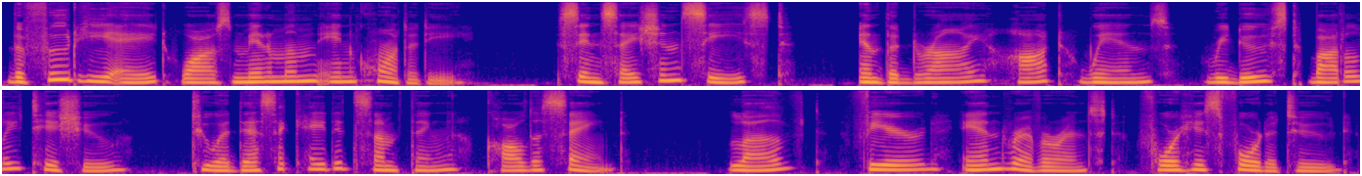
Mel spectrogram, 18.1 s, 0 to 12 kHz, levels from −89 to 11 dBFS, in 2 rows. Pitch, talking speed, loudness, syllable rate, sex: 175 Hz, 105 wpm, -18 LUFS, 3.9 syllables/s, female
